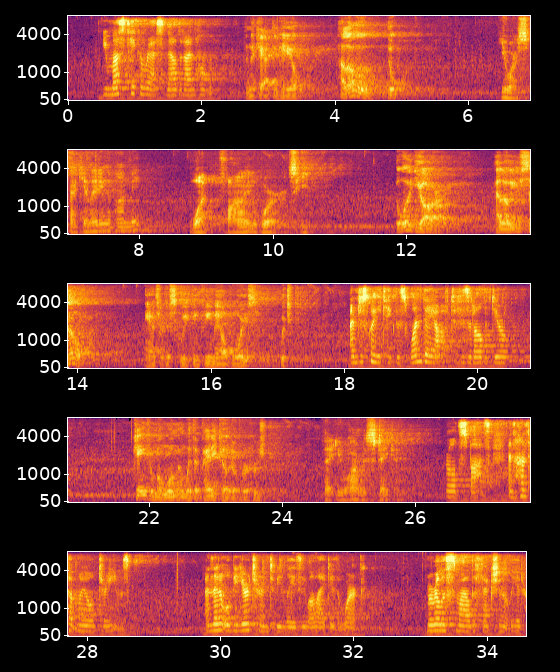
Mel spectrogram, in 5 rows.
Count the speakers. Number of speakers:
three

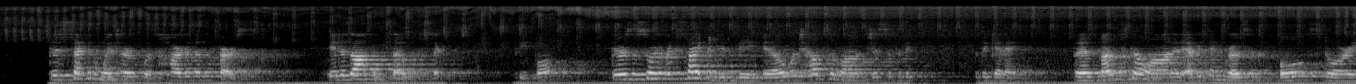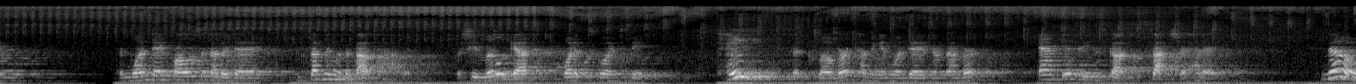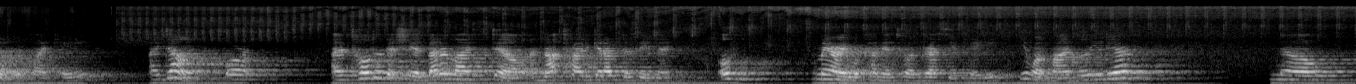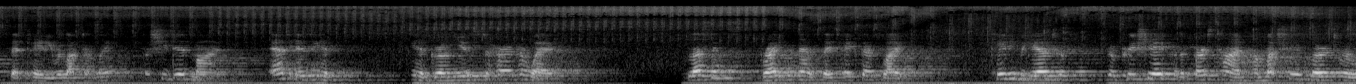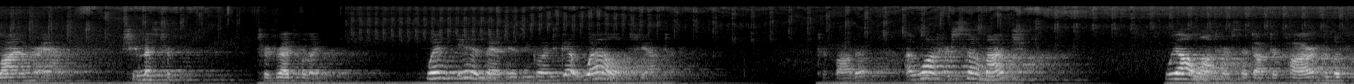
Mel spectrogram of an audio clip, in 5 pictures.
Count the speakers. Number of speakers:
one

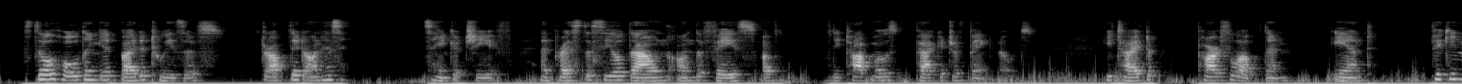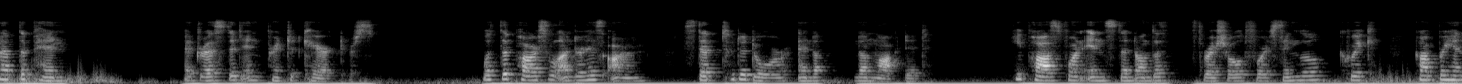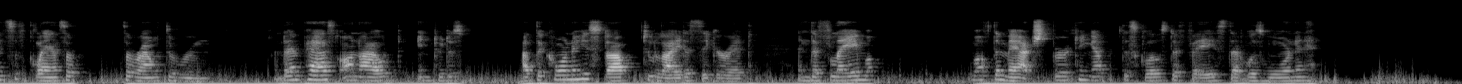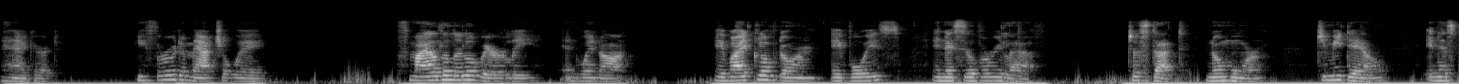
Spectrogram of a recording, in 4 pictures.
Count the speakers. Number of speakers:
one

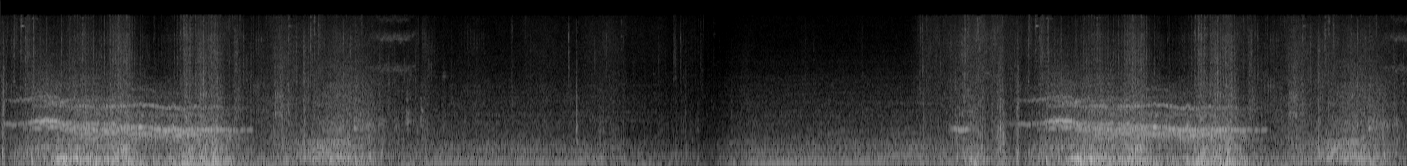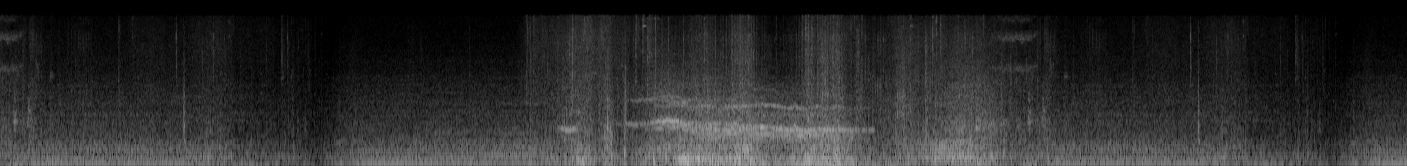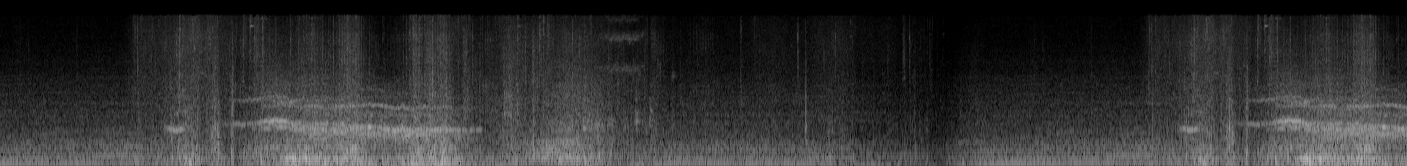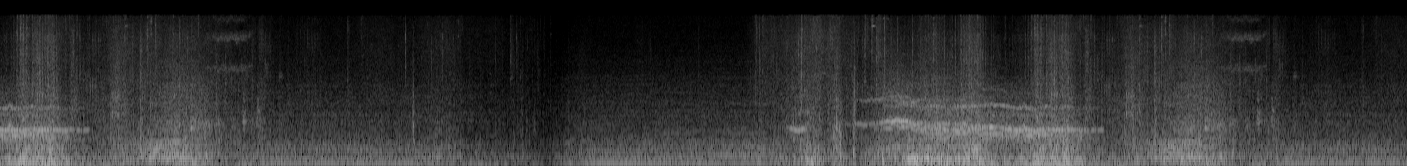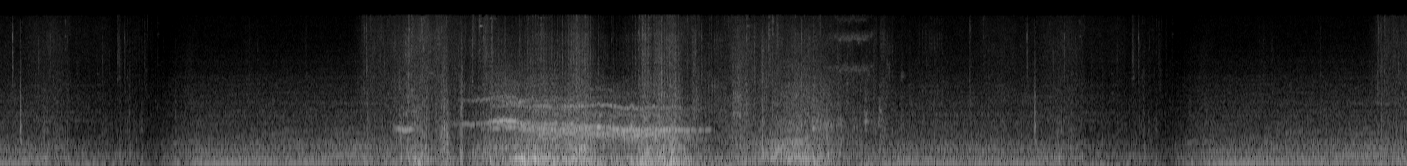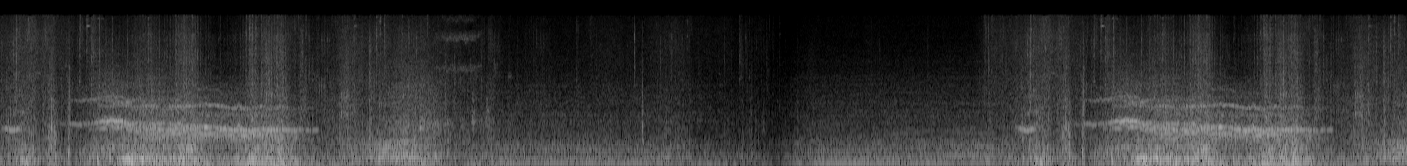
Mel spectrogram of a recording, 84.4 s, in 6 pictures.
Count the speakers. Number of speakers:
zero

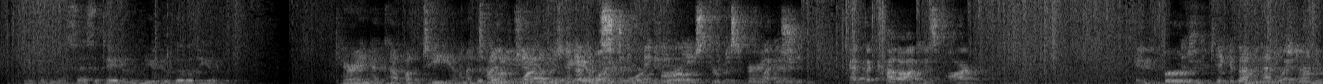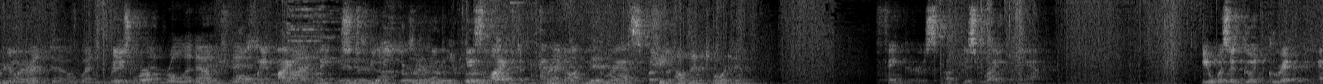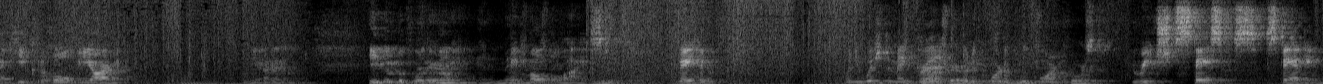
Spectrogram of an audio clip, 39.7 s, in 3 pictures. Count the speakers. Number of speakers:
five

